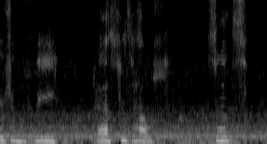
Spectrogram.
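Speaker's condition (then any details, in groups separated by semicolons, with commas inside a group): Cerebral palsy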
